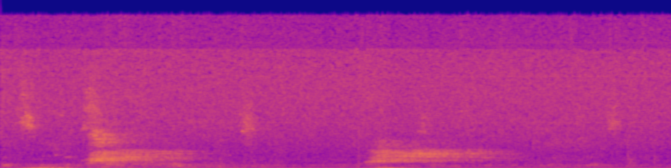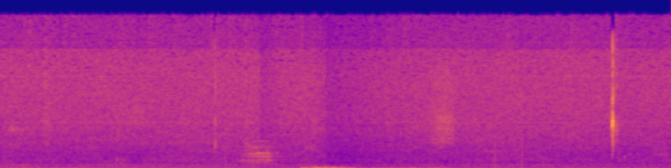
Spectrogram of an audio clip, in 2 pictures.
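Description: Two harsh, hoarse red fox screams ring out, played back over a steady room hum.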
